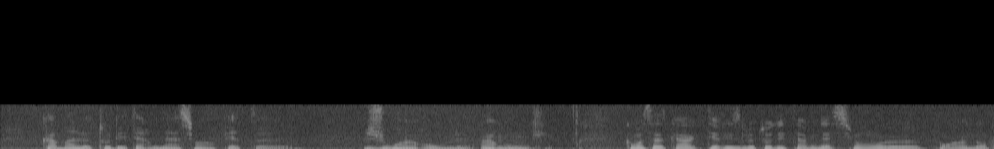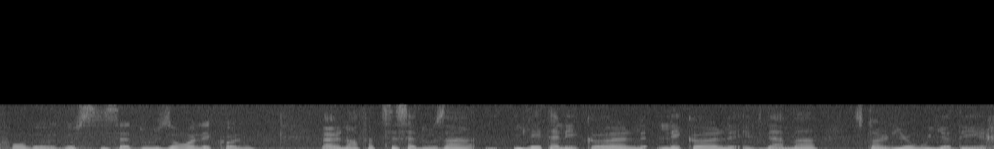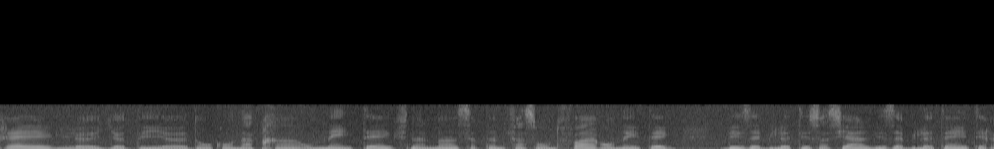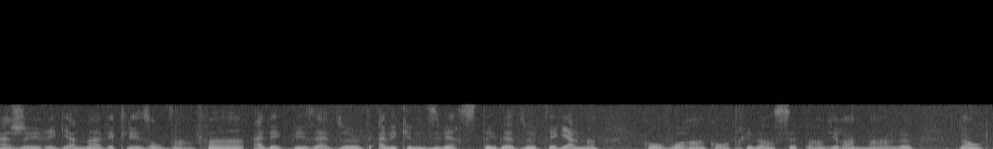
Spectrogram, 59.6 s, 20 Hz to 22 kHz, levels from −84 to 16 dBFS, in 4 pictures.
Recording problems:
wrong speed, natural pitch; too slow; 0.5 times normal speed
high frequencies cut off; noticeable; nothing above 6.5 kHz
hiss; noticeable; throughout; 15 dB below the speech

